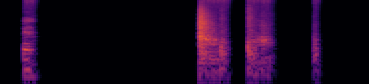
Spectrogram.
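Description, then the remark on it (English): A light knocked over by kicked cables is handled and set back upright: a short sharp knock, then a pause, two scraping clunks close together, and a final small tap, with no talking. “Oh, I just knocked uh, one of my lights over.”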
